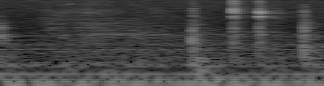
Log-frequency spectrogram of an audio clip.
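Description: A few quick keystrokes tap on a computer keyboard, soft and close, in a brief burst over a low background hum.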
